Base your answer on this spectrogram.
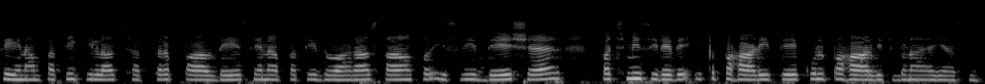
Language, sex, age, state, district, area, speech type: Punjabi, female, 30-45, Punjab, Mansa, urban, read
